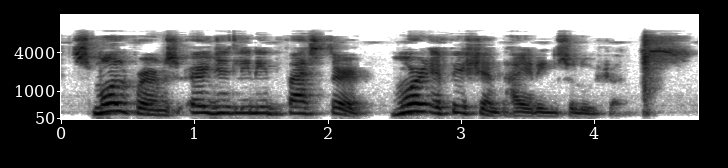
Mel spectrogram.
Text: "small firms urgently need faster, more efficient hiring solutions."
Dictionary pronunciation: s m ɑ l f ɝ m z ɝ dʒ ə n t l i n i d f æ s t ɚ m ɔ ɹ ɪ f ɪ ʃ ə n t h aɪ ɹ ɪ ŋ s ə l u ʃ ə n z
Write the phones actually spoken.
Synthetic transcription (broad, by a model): s m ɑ l f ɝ m s ɝ dʒ ə n t l i n i d f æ s t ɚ m ɔ ɹ ɪ f ɪ ʃ ə n t h aɪ ɹ ɪ ŋ s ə l u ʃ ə n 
